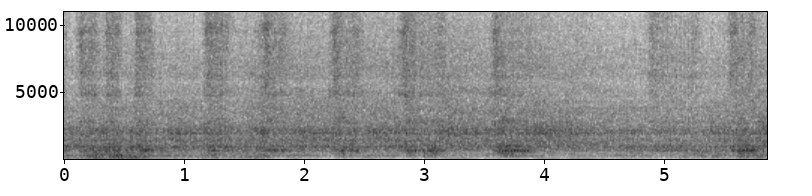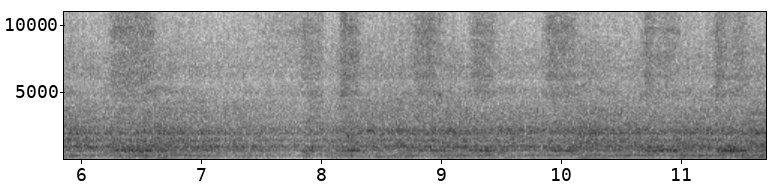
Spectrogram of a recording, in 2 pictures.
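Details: Boat inboard motor just after new manifold installation, run about 10 minutes on water muffs: lumpy, hunting idle with misses under water splash; ignition timing off and carburetor needs rebuild, but oil still water free.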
